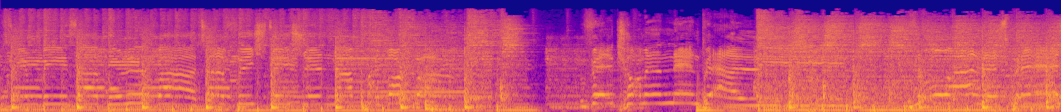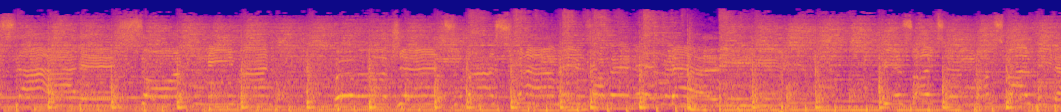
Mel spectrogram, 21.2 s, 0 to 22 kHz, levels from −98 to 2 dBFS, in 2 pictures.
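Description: Lost LE Audio frames break the sound twice, at 8.08 to 8.18 s and 18.39 to 18.46 s. Short scattered gaps, the longest about 30 ms, are each filled with a brief noisy smear where the LC3 decoder repeats the last spectrum with randomised phase. The light lossy compression leaves at most a faint watery texture.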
